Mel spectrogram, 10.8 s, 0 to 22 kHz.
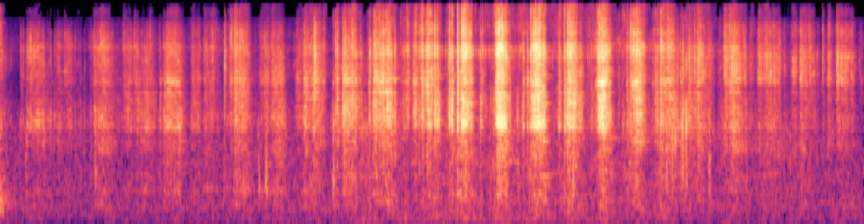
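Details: Shimano XT M8110 12-speed Micro Spline rear hub, fairly new: sharp dry creaks about twice a second with each pedal push, the freehub body creaking.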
